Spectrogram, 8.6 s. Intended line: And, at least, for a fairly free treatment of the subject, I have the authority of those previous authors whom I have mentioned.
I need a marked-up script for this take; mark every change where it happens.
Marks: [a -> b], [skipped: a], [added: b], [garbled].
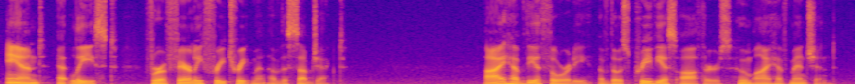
And, at least, for a fairly free treatment of the subject, I have the authority of those previous authors whom I have mentioned.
